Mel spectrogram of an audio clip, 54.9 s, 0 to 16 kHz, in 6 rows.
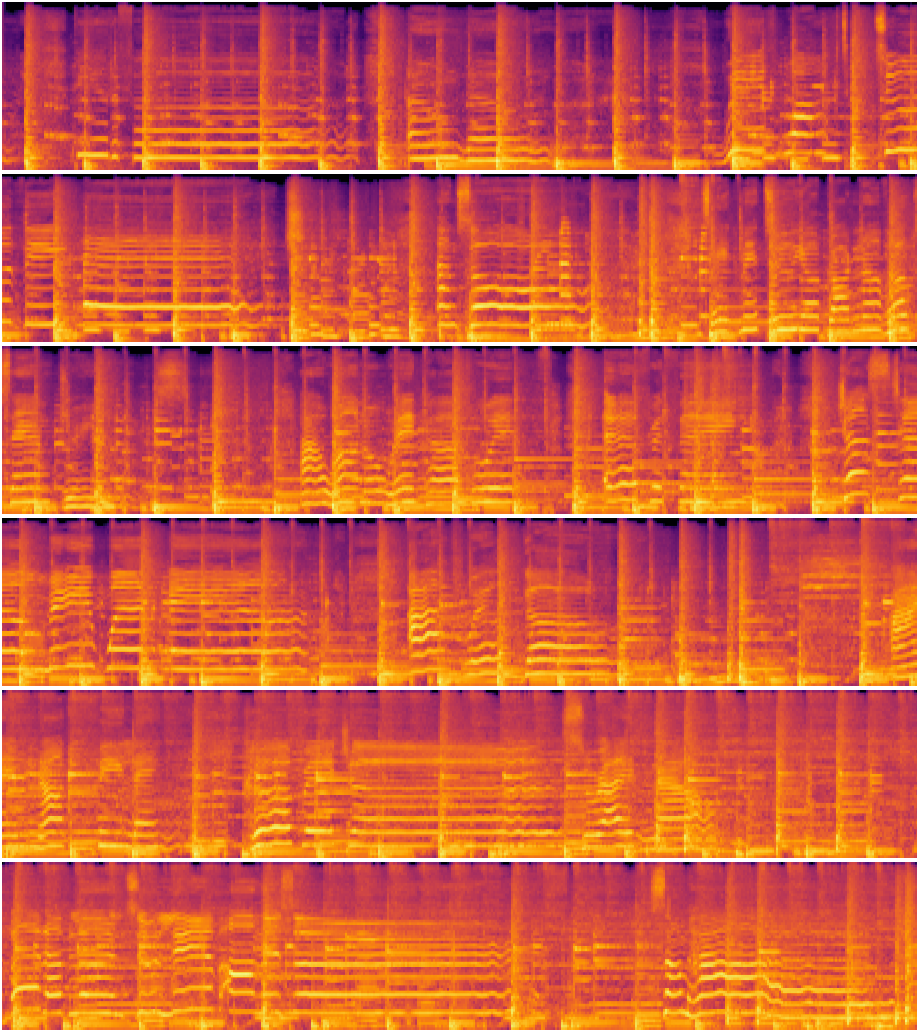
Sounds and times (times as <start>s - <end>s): Funk: 0.0s - 54.9s.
